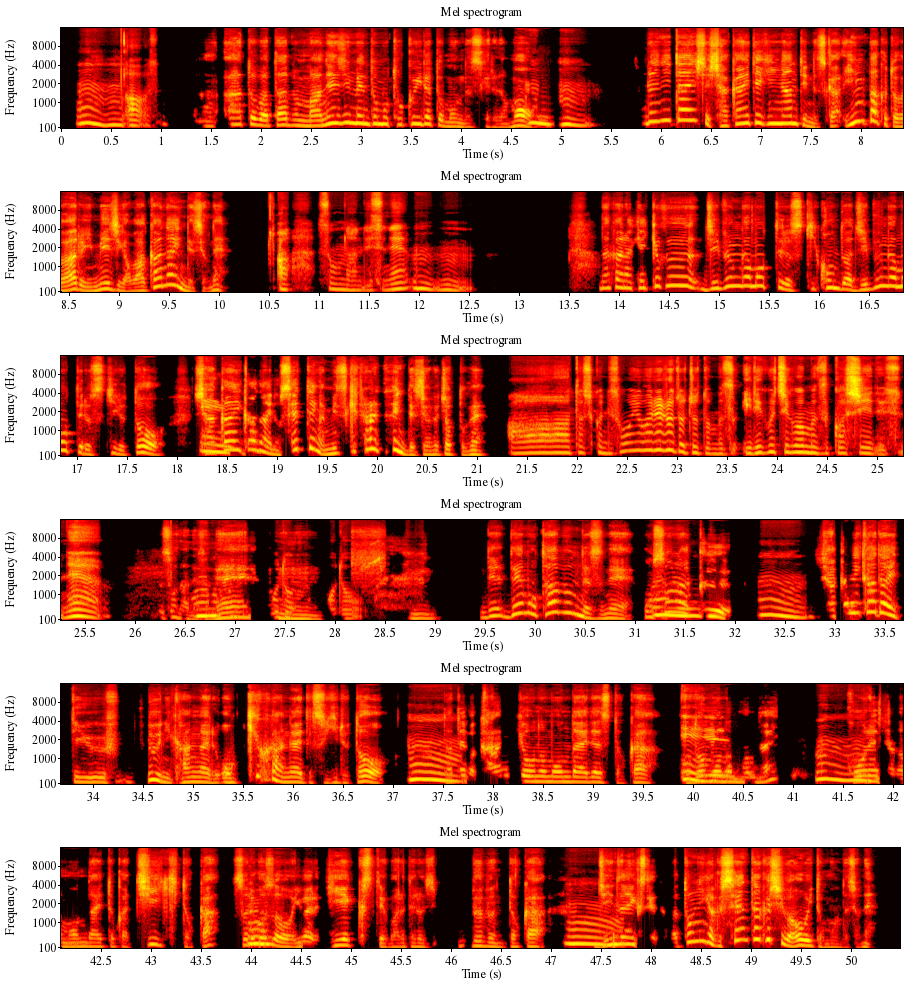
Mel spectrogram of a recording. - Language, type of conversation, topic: Japanese, advice, 社会貢献をしたいのですが、何から始めればよいのでしょうか？
- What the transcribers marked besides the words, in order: laughing while speaking: "見つけられないんですよね"; sniff; other background noise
